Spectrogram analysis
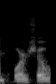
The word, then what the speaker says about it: Porsche: the real way the actual way let's say Porsche which is uh correct way which is of course I got the EVS one yeah but that's not that's not what Americans do we don't pronounce foreign things properly we've we've called it pours for the entirety of my life and we call Adidas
